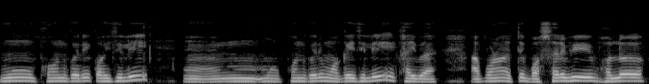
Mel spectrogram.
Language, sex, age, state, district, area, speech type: Odia, male, 18-30, Odisha, Ganjam, urban, spontaneous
